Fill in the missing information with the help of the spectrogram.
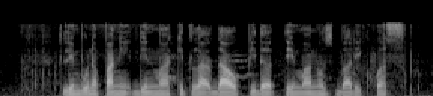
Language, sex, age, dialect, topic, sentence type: Marathi, male, 25-30, Northern Konkan, agriculture, statement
